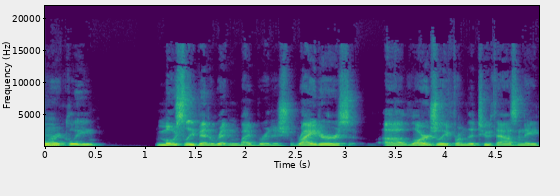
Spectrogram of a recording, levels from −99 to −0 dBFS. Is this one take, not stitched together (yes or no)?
yes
